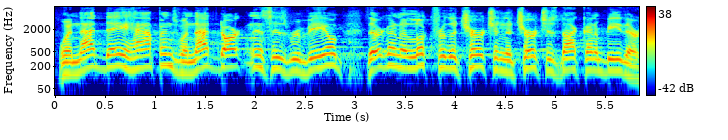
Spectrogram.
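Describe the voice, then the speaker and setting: A hoarse pastor hollers a fiery call-and-response sermon in a church sanctuary, his voice fairly high and sharp in tone. The long reverb of the church hall fills the recording.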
